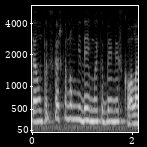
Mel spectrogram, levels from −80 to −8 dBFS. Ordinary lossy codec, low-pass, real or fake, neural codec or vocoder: none; 5.4 kHz; real; none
